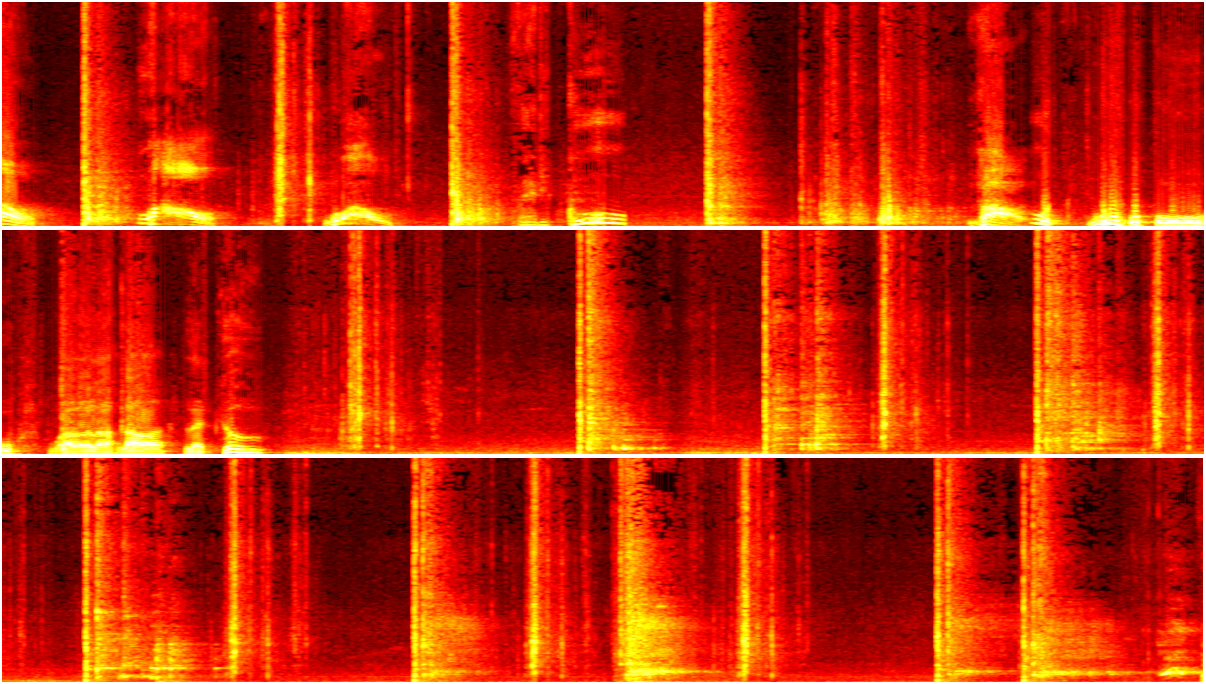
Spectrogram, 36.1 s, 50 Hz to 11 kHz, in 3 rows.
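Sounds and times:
cans and bottles clattering: 24.9 - 26.5.

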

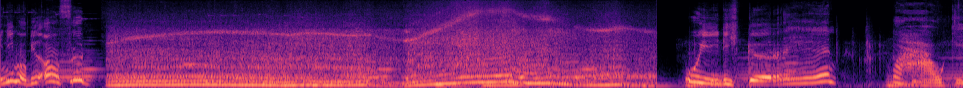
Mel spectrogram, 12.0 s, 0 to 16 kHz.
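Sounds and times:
engine revving under load: 1.3 - 8.2.

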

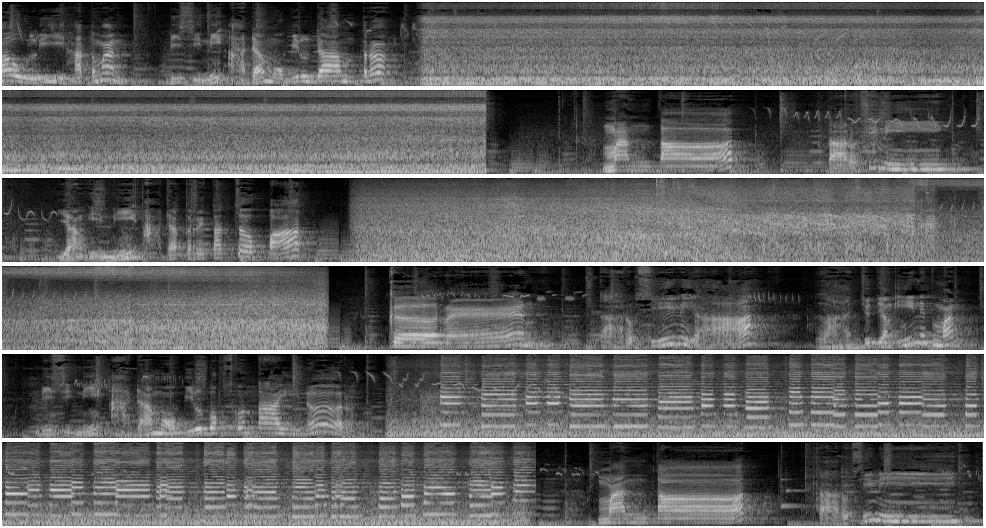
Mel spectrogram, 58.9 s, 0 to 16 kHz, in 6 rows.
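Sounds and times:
engine drone: 4.0 - 14.8, 23.1 - 32.8, 43.0 - 54.5
high-speed train passing: 4.2 - 14.7, 23.2 - 32.8, 43.2 - 54.4
musical vehicle horn: 43.2 - 54.8.

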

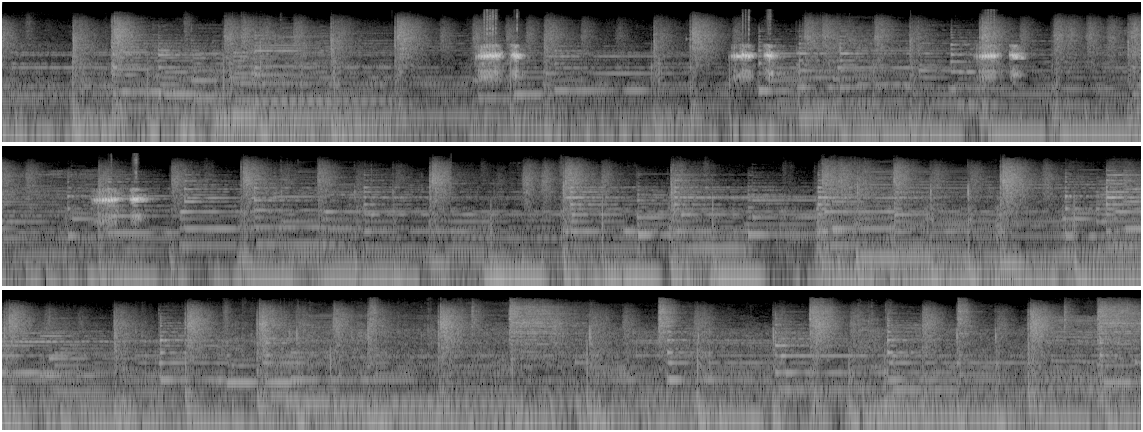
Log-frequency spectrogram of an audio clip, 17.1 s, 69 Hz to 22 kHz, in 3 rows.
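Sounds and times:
background music: 0.0 - 17.0
frog croaking: 2.4 - 2.8, 3.6 - 4.0, 4.8 - 5.2, 6.0 - 6.6.

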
